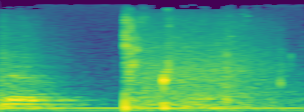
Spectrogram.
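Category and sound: human body sound, sipping water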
